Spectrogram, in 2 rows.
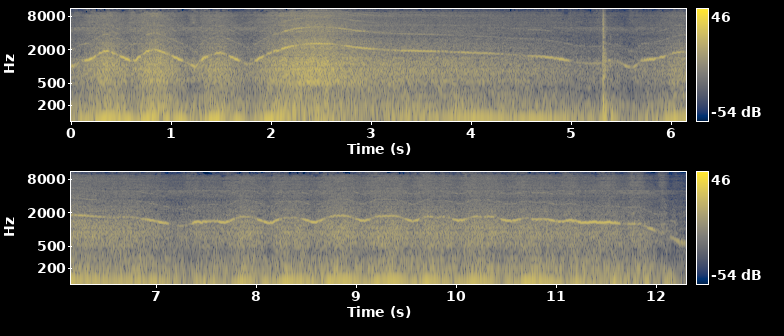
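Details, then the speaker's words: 1958 Studebaker Golden Hawk: starter churns steadily over a warbling background tone, engine never catches; has fuel but it isn't reaching the carburetor bowl. "No fuel getting to the carb because that should have primed by now."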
